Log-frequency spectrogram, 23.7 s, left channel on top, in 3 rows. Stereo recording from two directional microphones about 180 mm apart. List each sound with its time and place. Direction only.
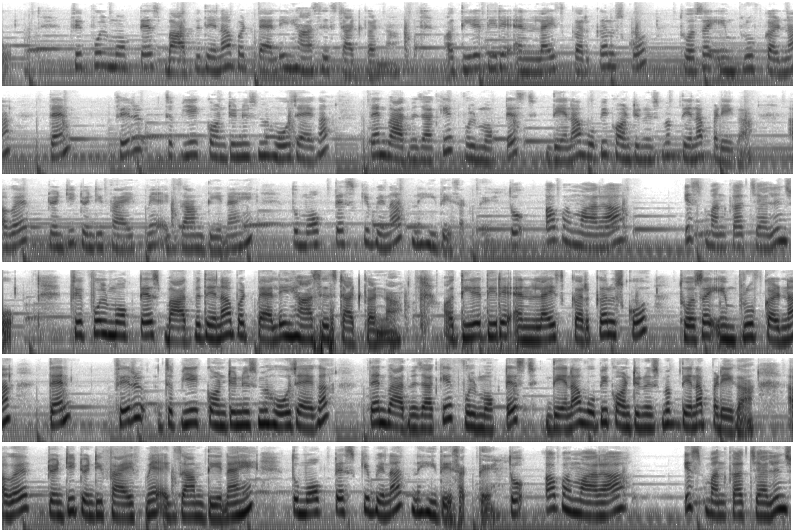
0.3 s speech: 60° right (ahead or behind)
18.9 s a woman's voice: 40° right (ahead or behind)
